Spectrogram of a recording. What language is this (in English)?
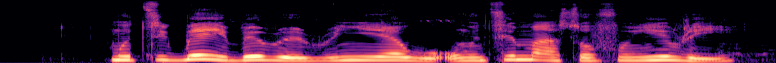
Yoruba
